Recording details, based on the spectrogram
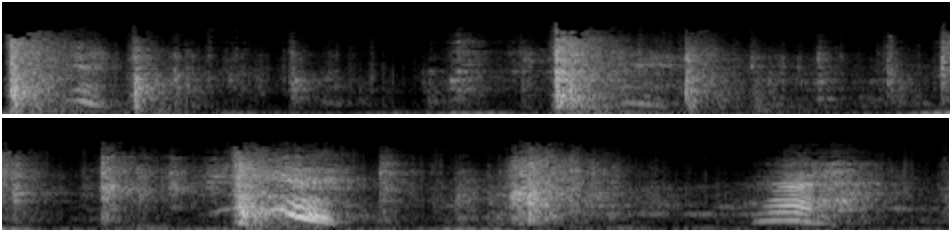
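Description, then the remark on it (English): A few heavy, dull blows of a sledgehammer knock down a wooden hammock post on a front lawn, spaced irregularly, while people talk over and between the impacts. “Jug, hand me that sledgehammer.”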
